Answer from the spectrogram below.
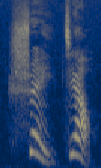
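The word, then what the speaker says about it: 睡觉: this word is pronounced Shh gel it means to sleep both of these syllables have a fourth or falling tone Sri GL now take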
